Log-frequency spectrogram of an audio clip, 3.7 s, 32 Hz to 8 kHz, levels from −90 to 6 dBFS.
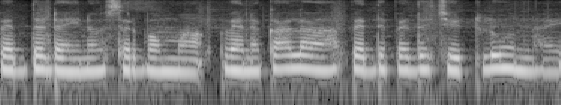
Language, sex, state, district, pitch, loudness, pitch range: Telugu, female, Andhra Pradesh, Krishna, 200 Hz, -15 LUFS, 195-210 Hz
